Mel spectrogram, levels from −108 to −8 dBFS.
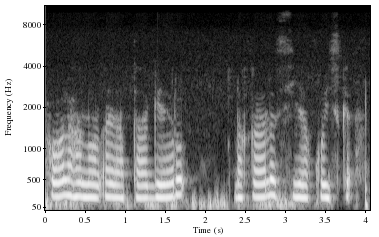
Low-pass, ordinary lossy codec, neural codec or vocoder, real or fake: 9.9 kHz; none; none; real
